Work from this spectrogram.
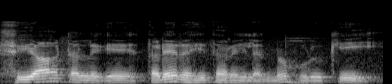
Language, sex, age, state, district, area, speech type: Kannada, male, 60+, Karnataka, Shimoga, rural, read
